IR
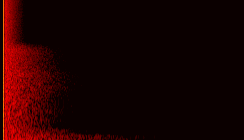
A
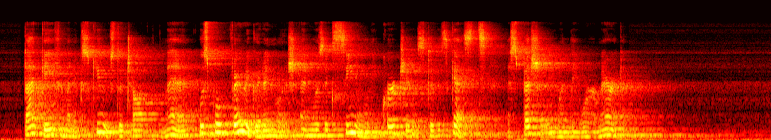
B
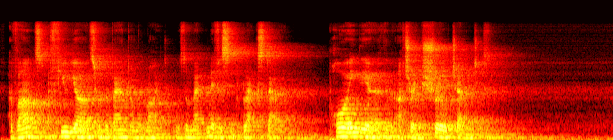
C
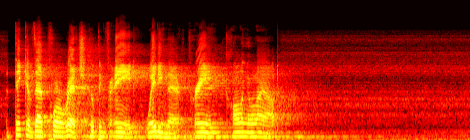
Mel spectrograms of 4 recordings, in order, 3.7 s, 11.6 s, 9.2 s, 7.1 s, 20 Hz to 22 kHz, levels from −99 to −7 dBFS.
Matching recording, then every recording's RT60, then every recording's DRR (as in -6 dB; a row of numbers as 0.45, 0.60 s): C; 1.8, 1.8, 1.9 s; -5.0, -12.0, 5.0 dB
